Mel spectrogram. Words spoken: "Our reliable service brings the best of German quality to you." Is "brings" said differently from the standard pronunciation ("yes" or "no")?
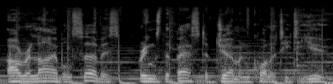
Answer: no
